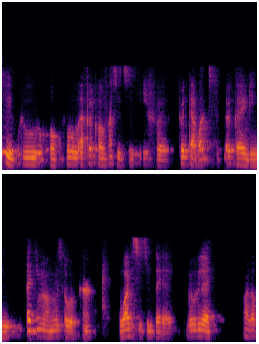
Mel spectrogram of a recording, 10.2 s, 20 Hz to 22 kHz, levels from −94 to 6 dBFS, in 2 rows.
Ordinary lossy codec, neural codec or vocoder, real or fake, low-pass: MP3, 32 kbps; codec, 16 kHz, 0.5 kbps, X-Codec, HuBERT features, trained on general audio; fake; 5.4 kHz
